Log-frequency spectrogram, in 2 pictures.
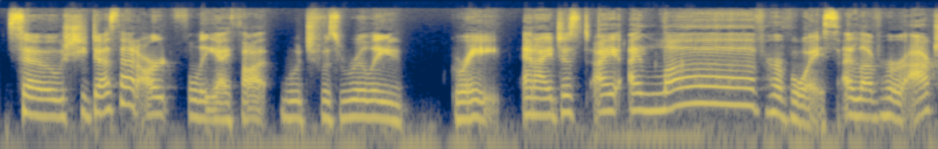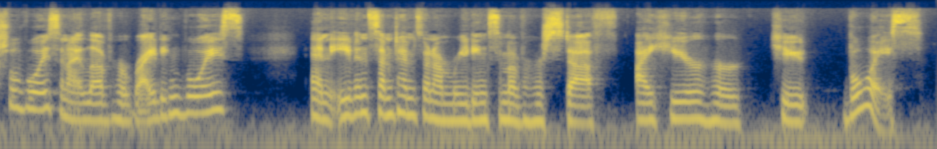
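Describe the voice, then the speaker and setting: A woman's voice: on the low side, normal speed, a bit bright, no echo, clean studio sound. A woman co-hosting a podcast, chatting casually and enthusiastically about a student's story, with hesitant starts. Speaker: podcast co-host.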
